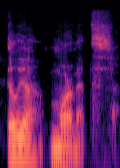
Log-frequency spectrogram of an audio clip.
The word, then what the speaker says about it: Ilya Muromets: The answer is Ilya Muromets. And did I pronounce that right?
